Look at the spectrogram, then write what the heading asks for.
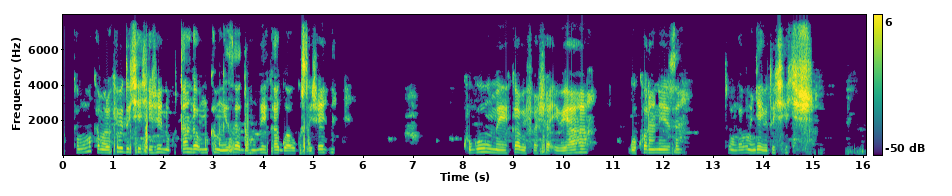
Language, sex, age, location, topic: Kinyarwanda, female, 36-49, Musanze, agriculture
